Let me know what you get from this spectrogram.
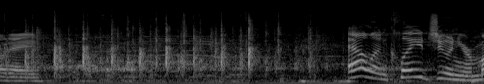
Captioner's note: audience applauds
